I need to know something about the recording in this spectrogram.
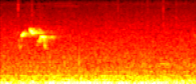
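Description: A bird chirps briefly, a few quick notes about half a second in, over a steady low rumble.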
